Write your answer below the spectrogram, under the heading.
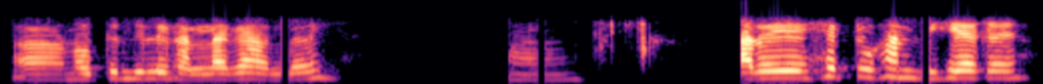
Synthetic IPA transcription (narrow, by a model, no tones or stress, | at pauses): ɔ̃notundilibʱalːaɡaɦolej | ɔ̃ | aɹuɦɛtukʰanbixɛxɛ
